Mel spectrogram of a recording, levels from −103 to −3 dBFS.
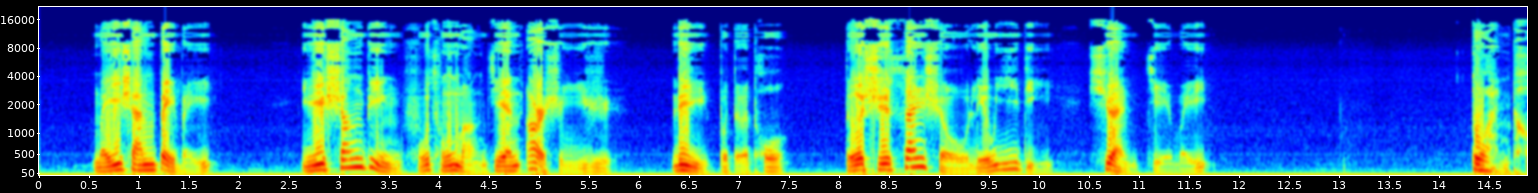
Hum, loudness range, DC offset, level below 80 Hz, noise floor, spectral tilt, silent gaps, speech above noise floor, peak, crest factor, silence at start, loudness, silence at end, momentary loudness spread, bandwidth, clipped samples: none; 7 LU; 1%; -46 dBFS; -64 dBFS; -5 dB/octave; none; 44 dB; 0 dBFS; 22 dB; 0.55 s; -20 LUFS; 0 s; 18 LU; 16.5 kHz; under 0.1%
